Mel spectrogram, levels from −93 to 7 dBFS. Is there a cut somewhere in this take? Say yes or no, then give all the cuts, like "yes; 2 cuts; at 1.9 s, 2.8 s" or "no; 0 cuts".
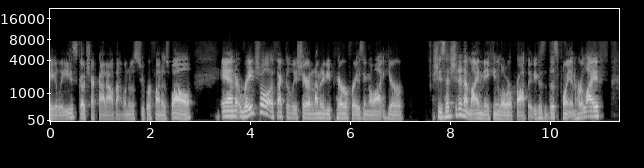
no; 0 cuts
